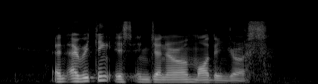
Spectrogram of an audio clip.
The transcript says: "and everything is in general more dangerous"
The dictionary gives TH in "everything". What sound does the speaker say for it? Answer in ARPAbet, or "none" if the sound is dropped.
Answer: T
